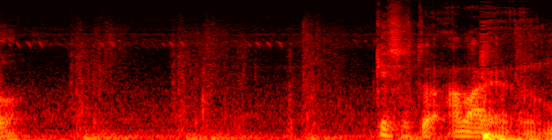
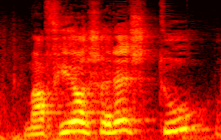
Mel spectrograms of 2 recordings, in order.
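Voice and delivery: calling out; 7 semitones higher, 5 dB louder than usual. Real, not acted. Calling out to a player.

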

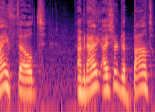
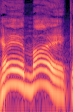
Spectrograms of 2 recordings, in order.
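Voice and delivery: high, drawn-out greeting in mock German accent; German-accented neighbor; 7 semitones higher than usual. Neighbor greets him at the gate, imitated German accent. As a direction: sing out the hello, lightly German. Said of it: "he sounds like he's German".

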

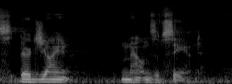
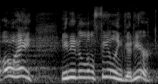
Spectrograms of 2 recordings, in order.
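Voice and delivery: mock casual God; 10 semitones higher, 4 dB louder, much faster than usual. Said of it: "He didn't go".

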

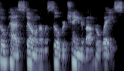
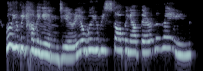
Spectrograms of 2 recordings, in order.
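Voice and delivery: put-on much higher, louder motherly old-woman voice; friendly innkeeper's wife; 13 semitones higher, 4 dB louder than usual. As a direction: coax the girl in from the rain. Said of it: "The woman's friendly voice".

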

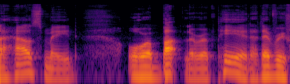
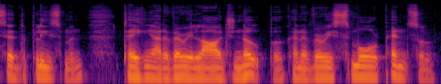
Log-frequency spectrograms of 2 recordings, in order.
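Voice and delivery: usual speaking voice

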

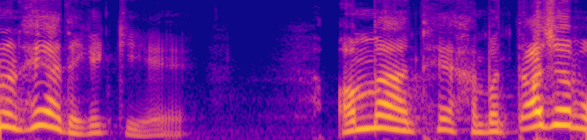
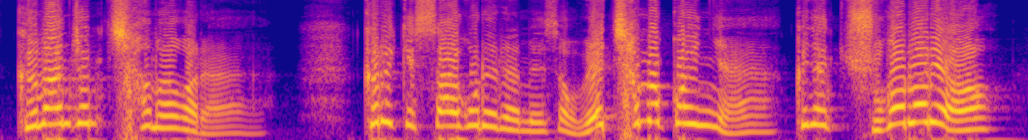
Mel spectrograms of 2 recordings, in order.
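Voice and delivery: rising furious shout, higher and louder to the end; screaming at mom; 4 semitones higher, 7 dB louder than usual. Retold or imitated. Daughter screaming at her mother over the wine, furious shout. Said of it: "미친 사람처럼 막 울면서 소리 지르고".

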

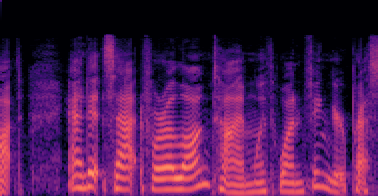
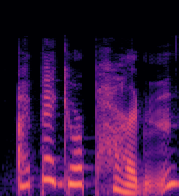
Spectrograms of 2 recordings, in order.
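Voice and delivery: frowning but polite; 10 semitones higher than usual. A narrator's reading. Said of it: "frowning, but very politely".

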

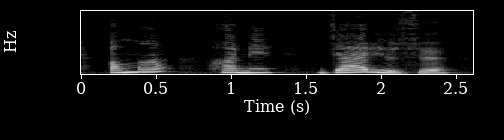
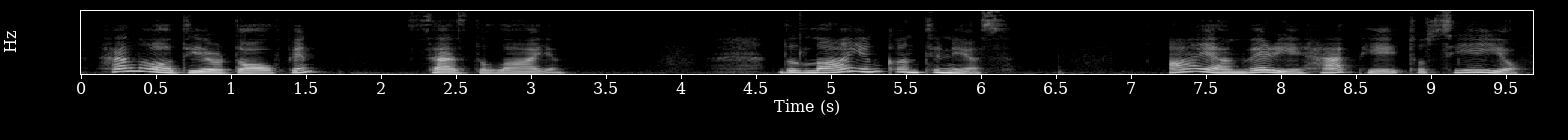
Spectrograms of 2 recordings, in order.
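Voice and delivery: story reading for learners. A narrator's reading. Reads English story to learners.

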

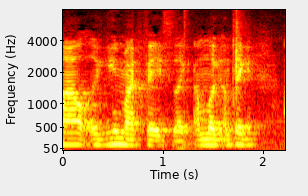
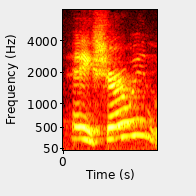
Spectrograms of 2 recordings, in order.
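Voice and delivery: softer, higher and slow friendly greeting; gentle; 12 semitones higher, 4 dB quieter, slower than usual. Shown as a demonstration. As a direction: ease in gently to lower the guard. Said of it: "lower your, become gentle".

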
